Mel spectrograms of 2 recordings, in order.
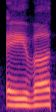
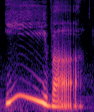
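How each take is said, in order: First: The name begins with an A vowel sound. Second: The name begins with an E vowel sound. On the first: The speaker calls it wrong. "people go Ava thinking they're saying my name in Spanish, and they're not" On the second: The speaker calls it right. "no, it's with an E"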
